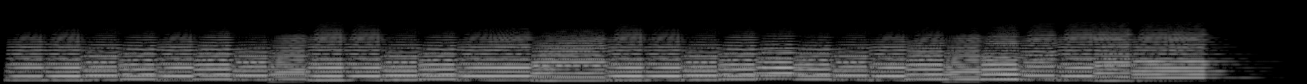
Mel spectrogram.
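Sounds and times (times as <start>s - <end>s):
trumpet and trombone duet: 0.1s - 12.4s.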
